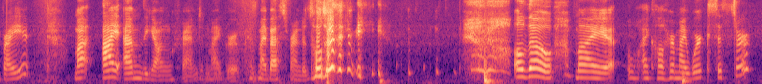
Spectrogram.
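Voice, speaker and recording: A woman's voice: mid-range voice, unhurried. A woman in her thirties hosting an interview, chatty and upbeat, laughing easily. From Canada. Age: 30s. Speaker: host. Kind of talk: casual interview chat.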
